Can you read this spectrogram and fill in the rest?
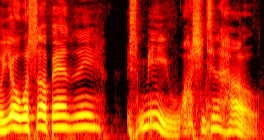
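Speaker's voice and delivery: high-pitched, eager call to a celebrity; excited greeting. Retold or imitated. Greeting a celebrity at his wedding.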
